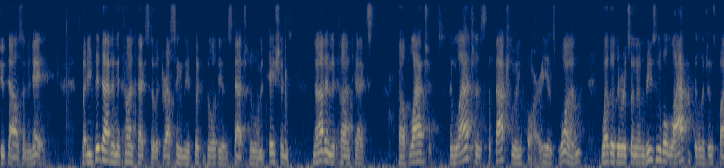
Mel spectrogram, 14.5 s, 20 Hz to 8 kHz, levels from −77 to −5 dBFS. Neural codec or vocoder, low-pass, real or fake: codec, 16 kHz, 2 kbps, FreqCodec, smaller model; 7.2 kHz; fake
